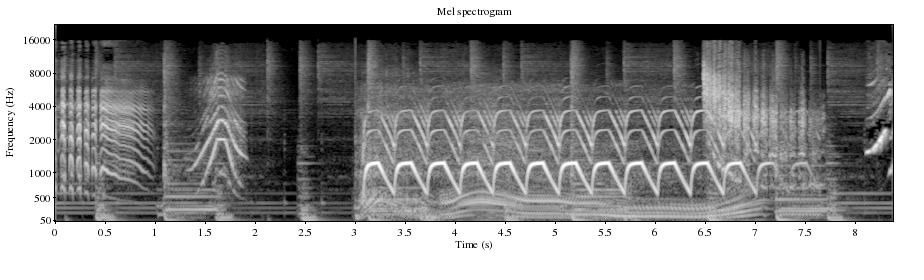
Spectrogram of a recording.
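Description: Police siren wailing in a fast rise-and-fall, about four cycles a second, from about three seconds in for some four seconds, over background music. Before it there are short sliding cartoon sound effects.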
